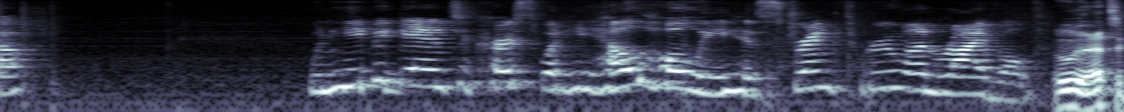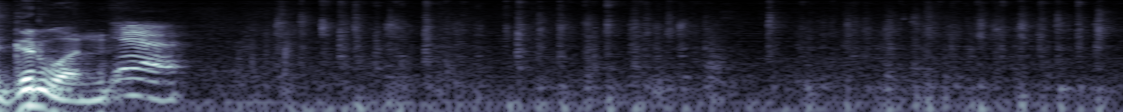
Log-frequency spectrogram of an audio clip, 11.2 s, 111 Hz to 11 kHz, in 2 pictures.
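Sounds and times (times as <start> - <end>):
low steady hum: 0.0 - 7.3
speech: 1.6 - 6.6
typing on a computer keyboard: 6.9 - 11.2.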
